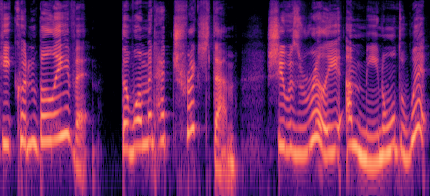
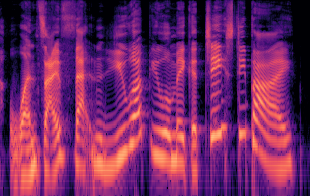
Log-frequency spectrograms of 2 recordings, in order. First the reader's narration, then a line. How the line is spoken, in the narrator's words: She cackled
